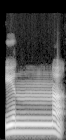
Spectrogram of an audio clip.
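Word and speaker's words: إِنَّ: Nunnya double, karena dua kali ya. Jadi lamanya sebanyak 2 kali juga, ya. Inna, inna. Maka untuk mempendekkan ditulis seperti ini saja. Dengan cukup dikasih tasdid, maka ini juga sama dengan inna.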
